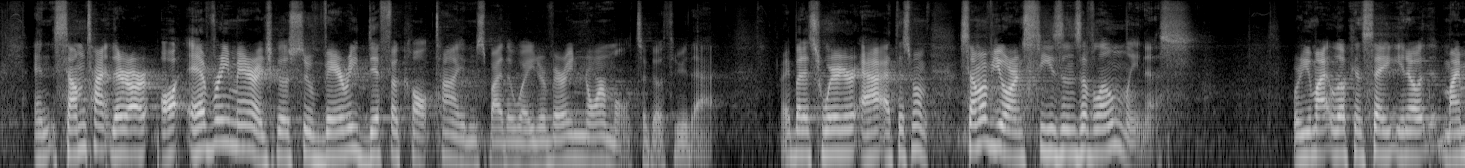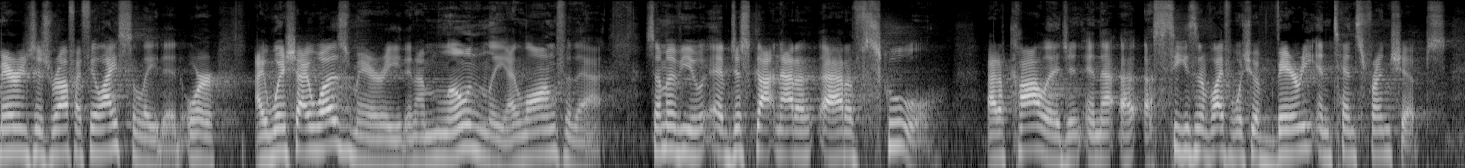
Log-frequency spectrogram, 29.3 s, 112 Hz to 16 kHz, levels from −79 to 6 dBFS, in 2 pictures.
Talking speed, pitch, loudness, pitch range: 195 wpm, 170 Hz, -17 LUFS, 155-180 Hz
